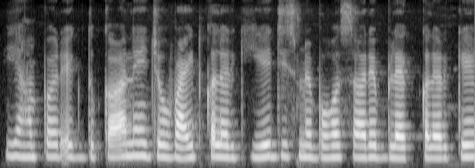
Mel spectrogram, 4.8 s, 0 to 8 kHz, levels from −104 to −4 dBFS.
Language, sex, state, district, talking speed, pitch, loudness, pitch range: Hindi, female, Odisha, Malkangiri, 200 wpm, 210 Hz, -19 LUFS, 200-215 Hz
